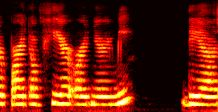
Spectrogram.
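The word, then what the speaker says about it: を: affected by the event note that this particle is pronounced as o and i've never so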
